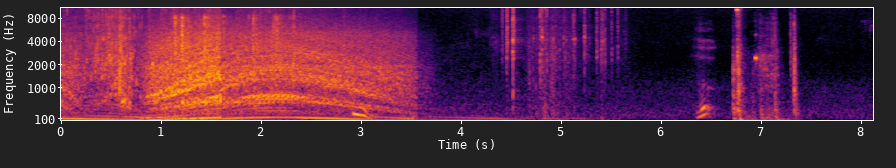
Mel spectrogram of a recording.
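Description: Red Morris Minor convertible's engine revving hard, the revs climbing and then falling, while its wheels spin and spray mud: the car is stuck in the mud. The engine cuts out about three and a half seconds in, followed by a few light knocks and a brief voice.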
